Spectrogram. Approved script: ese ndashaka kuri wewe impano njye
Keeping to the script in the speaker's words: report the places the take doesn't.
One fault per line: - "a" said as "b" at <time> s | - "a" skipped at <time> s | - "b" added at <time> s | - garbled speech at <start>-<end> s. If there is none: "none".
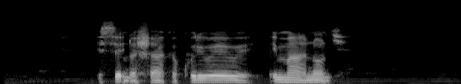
none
